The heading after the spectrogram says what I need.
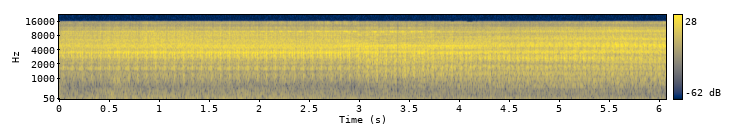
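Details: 1960s–70s Sony valve reel-to-reel tape recorder, sat unused, valves still warming up: steady high hiss and whir with faint fast flutter about three or four times a second; recurring tape drive noise, cause unclear.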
